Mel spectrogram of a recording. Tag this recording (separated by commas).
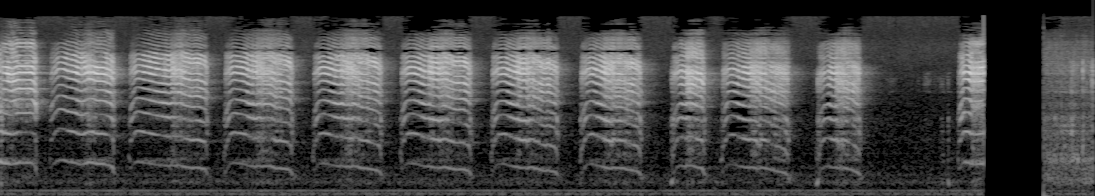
Animal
